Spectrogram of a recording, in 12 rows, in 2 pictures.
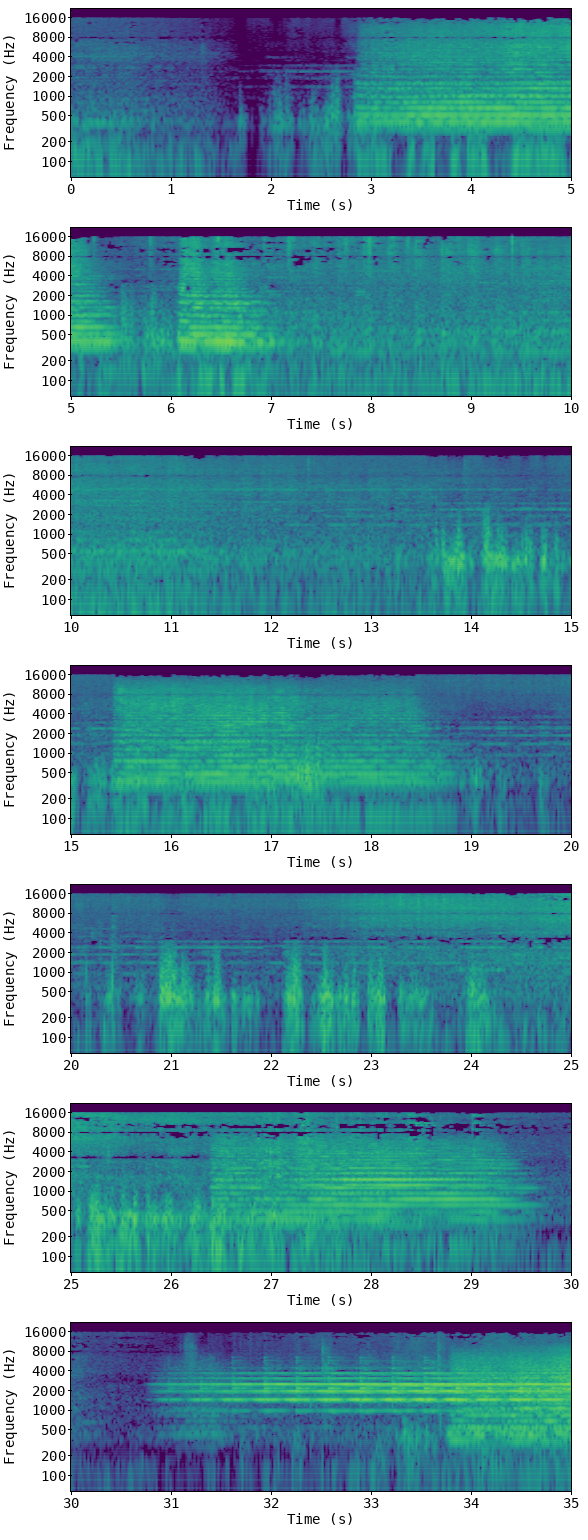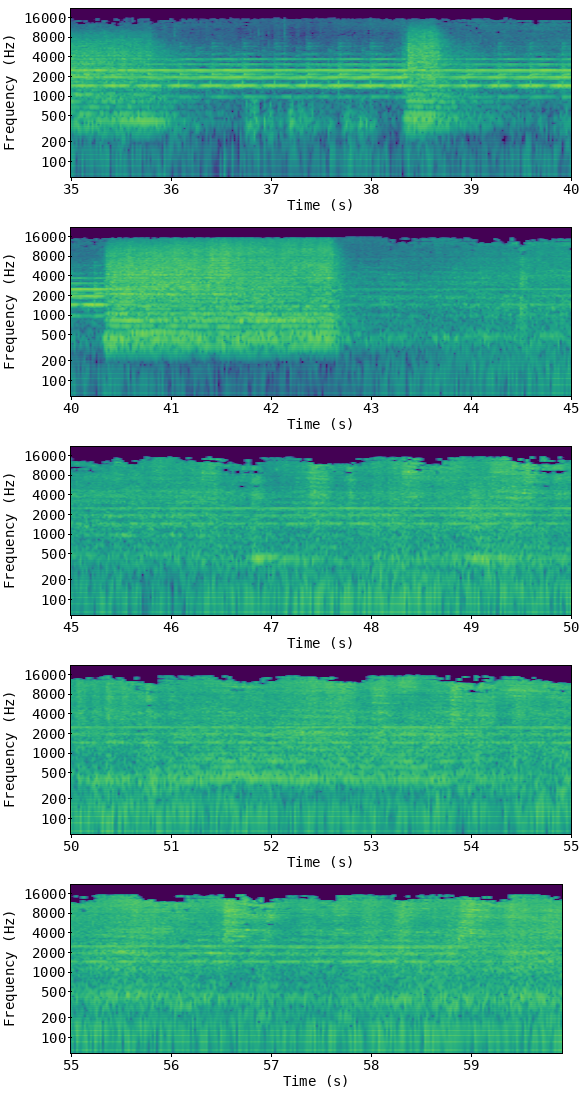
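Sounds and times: train wheel rumble: 0.0 - 59.9
wheels clickety-clack on rails: 2.4 - 28.6, 35.2 - 40.4, 41.1 - 59.9
locomotive air horn blasts: 2.8 - 7.2, 15.4 - 19.1, 26.4 - 29.9, 30.8 - 31.6, 33.7 - 36.1, 38.3 - 39.0, 40.3 - 42.9, 50.9 - 54.3.

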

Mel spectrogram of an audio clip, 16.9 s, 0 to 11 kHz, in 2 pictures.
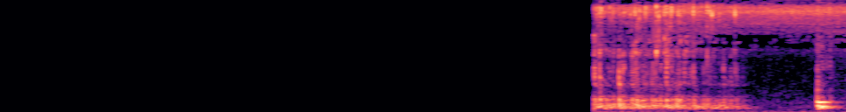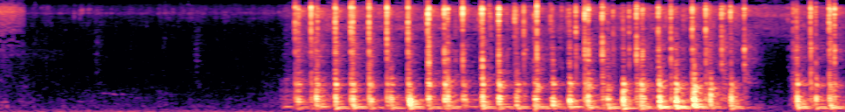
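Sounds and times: soda pouring into glass: 6.0 - 8.7.

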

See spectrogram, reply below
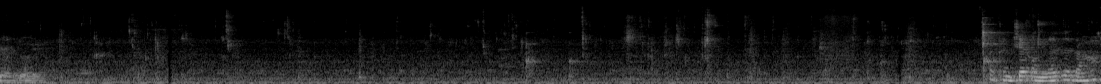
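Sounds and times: wet chewing and lip smacks: 0.6 - 9.6.

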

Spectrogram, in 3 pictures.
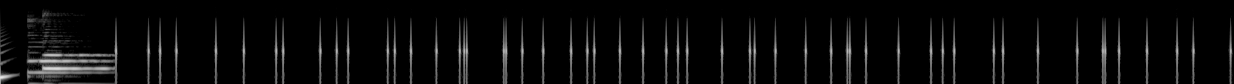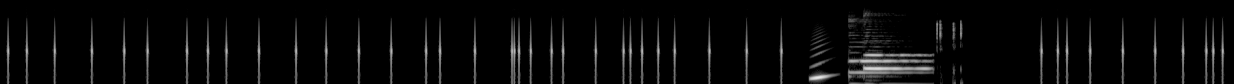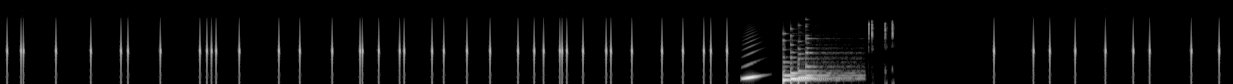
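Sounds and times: keyboard typing clicks: 20.4 - 22.0, 32.1 - 33.6.

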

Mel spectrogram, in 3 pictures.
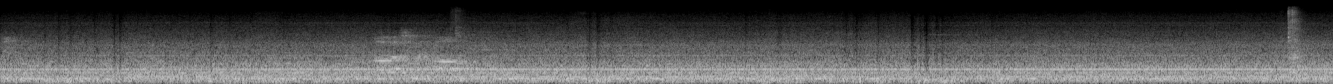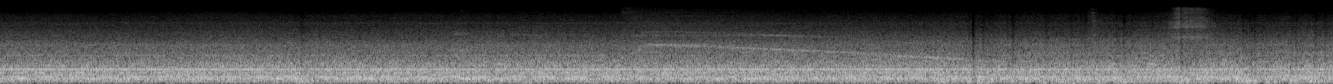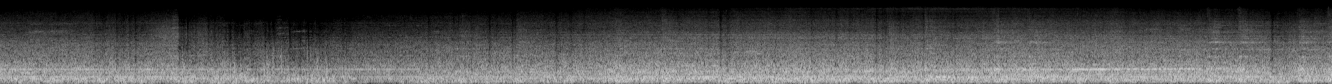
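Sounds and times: train equipment humming: 0.0 - 39.9
train pulling away: 16.9 - 39.9.

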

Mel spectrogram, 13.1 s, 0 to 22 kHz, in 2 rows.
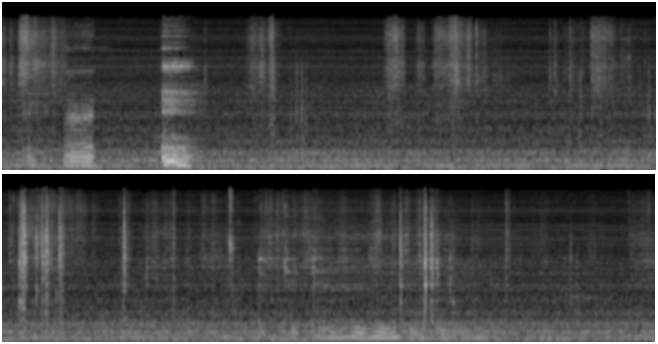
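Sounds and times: steady low hum: 0.0 - 13.0
mobile phone rustles and clicks: 4.5 - 9.6.

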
